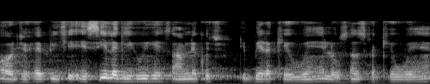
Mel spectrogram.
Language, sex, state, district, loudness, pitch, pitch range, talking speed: Hindi, male, Punjab, Pathankot, -19 LUFS, 125 Hz, 120-135 Hz, 265 wpm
